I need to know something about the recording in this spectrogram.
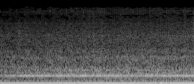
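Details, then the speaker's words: Infiniti M45 VK45DE at idle: steady mid-pitched whine over low engine rumble from a worn belt tensioner pulley that vibrates and wobbles with the belt almost slipping off. "this one I can feel a lot of vibration coming from it and I got some kind of ears getting louder so I'm pretty positive that's what it is"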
